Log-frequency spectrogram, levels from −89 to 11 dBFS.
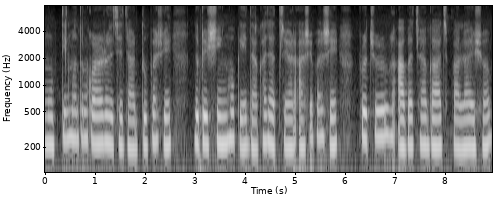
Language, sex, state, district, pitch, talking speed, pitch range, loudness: Bengali, female, West Bengal, Jhargram, 220 Hz, 105 wpm, 210-240 Hz, -15 LUFS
